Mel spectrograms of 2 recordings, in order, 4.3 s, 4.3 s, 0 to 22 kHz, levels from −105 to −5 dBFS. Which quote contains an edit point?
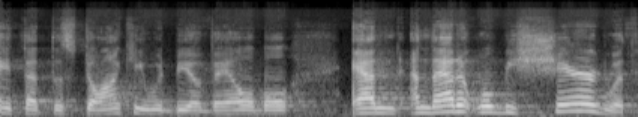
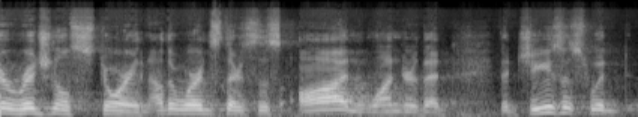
second; 1 cut; at 0.9 s

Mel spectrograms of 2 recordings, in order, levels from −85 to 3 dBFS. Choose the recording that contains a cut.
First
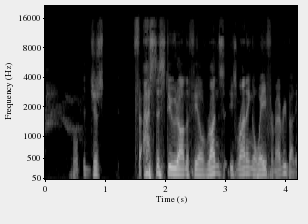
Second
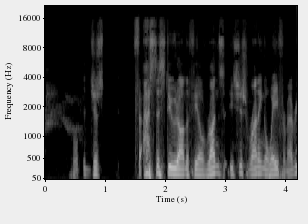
first; 1 cut; at 3.2 s

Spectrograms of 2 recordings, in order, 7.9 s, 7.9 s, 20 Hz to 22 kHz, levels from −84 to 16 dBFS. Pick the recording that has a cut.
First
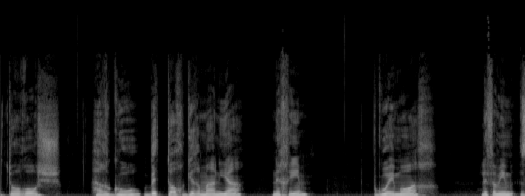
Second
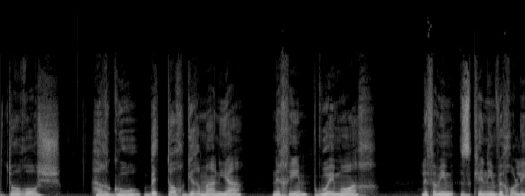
second; 1 cut; at 4.7 s

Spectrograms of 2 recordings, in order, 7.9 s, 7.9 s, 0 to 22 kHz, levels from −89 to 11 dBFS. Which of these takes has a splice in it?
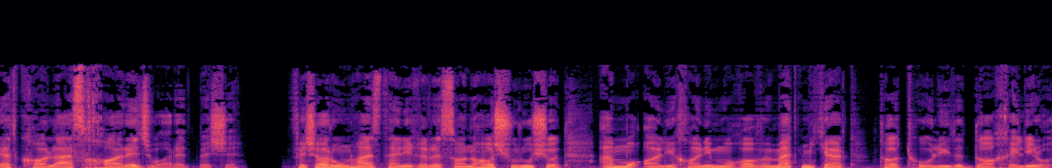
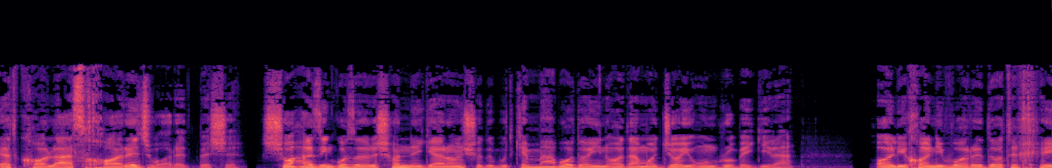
second; 2 cuts; at 1.9 s, 6.4 s

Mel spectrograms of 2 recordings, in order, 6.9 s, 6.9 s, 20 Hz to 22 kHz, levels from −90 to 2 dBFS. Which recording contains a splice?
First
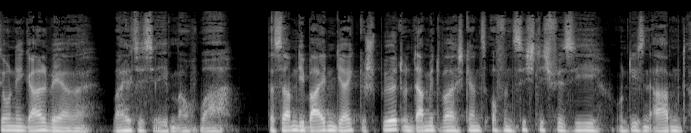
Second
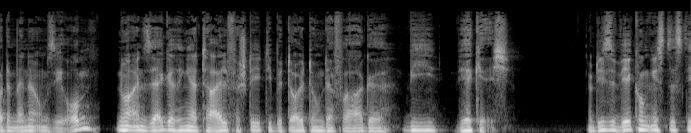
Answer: second; 2 cuts; at 1.0 s, 2.6 s

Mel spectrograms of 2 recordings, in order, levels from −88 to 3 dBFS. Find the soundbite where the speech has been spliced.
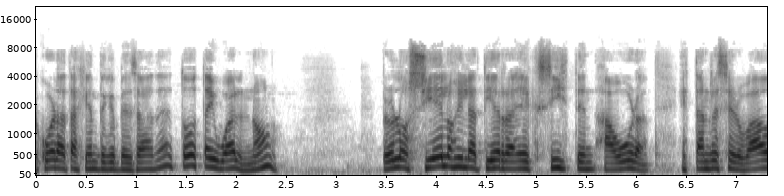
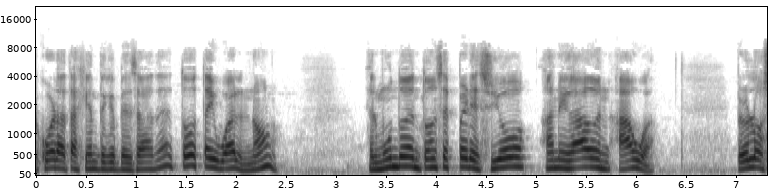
first; 1 cut; at 3.3 s

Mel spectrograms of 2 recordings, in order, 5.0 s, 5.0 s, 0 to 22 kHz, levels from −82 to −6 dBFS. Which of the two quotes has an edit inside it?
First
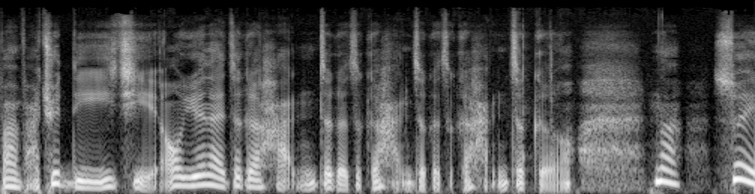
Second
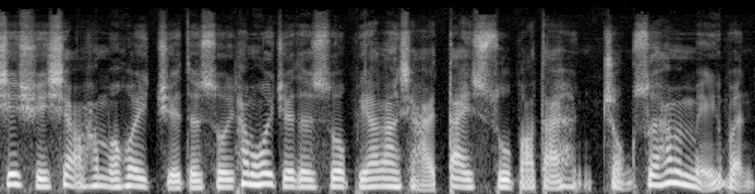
second; 1 cut; at 1.5 s

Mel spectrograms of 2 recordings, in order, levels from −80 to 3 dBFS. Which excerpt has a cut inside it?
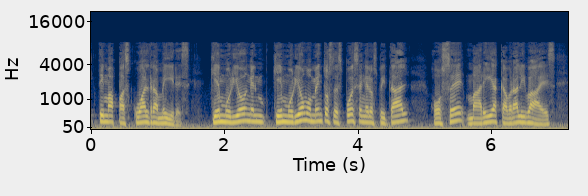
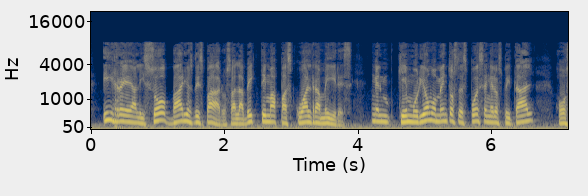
second; 1 cut; at 4.2 s

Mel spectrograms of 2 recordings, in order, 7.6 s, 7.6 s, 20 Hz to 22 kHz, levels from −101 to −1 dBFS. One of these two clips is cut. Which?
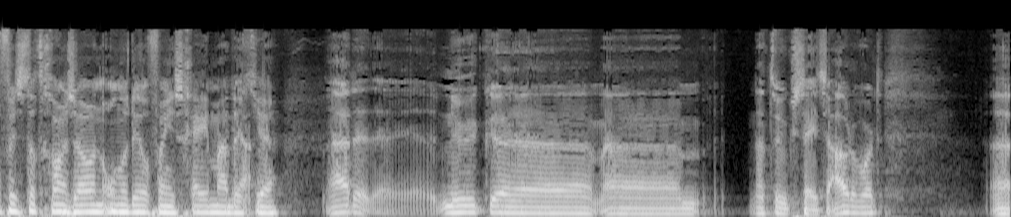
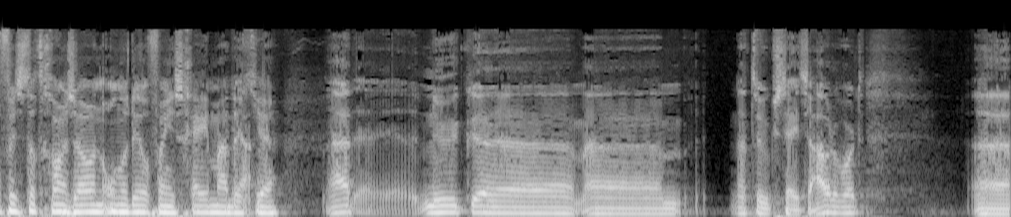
second; 1 cut; at 2.6 s

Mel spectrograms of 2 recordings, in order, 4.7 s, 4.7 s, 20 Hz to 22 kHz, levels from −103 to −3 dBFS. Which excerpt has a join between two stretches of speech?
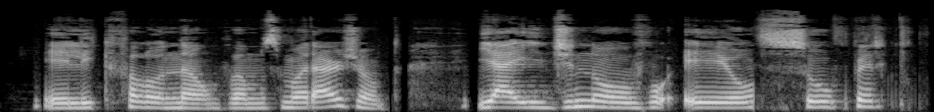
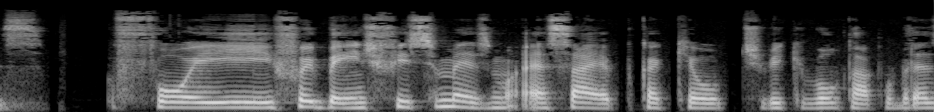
first; 1 cut; at 3.8 s

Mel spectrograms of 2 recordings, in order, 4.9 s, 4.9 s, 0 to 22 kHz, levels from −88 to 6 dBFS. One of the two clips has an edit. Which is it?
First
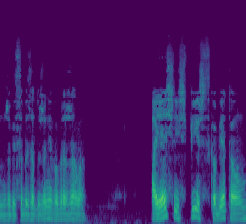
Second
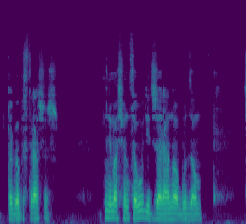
second; 1 cut; at 1.9 s

